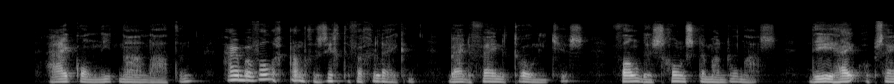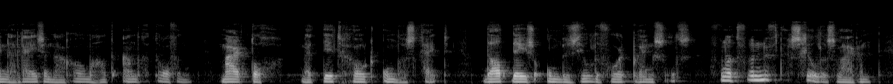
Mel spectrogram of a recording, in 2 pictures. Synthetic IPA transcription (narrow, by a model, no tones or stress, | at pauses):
hɛjkɔnːitnaːlaːtʰən | haːɹbəvɑlˠəχaːnχəzɪχtəv̥əɹχəlɛjkən | bɛjdəfɛjnətrownitəs | fɑndəsχownstəmandɔnaːs | diɦɛjʔɔpsɛjnərɛjzənːaːrowməɦɑtaːnχə̥trɔfən | maːɹtɔχ | mɛt̚dɪtχrowtɔndəɹsχɛjt | dɑt̚dejzəʔɔnbəzilˠdəv̥ʊːɹd̚brɛŋsəlˠs | fɑnɦətfəɹnɵfdɛɹsχɪlˠdəɹsʋaːrən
